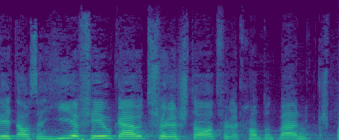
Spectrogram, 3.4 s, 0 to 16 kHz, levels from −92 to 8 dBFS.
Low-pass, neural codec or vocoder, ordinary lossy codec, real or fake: 14.4 kHz; none; Opus, 64 kbps; real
